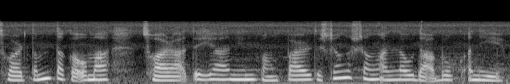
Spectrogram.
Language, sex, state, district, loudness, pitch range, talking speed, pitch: Mizo, female, Mizoram, Aizawl, -15 LUFS, 200-225 Hz, 175 wpm, 215 Hz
